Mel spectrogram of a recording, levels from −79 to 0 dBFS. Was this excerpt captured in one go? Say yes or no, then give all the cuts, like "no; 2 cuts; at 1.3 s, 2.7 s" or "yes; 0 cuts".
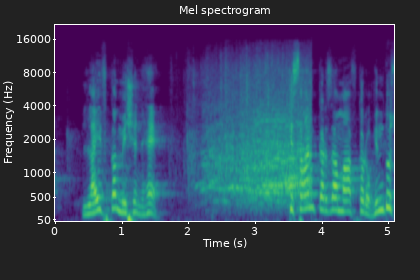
no; 1 cut; at 3.6 s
